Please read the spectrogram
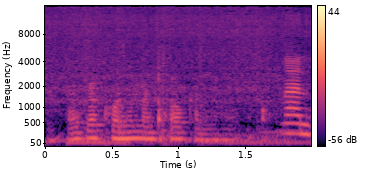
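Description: Chopped onion, carrot and mushroom frying in a pan while being stirred with a wooden spatula: sizzling with scraping and stirring noises. A voice starts speaking near the end.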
